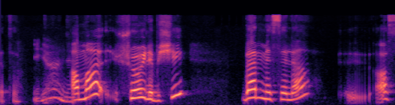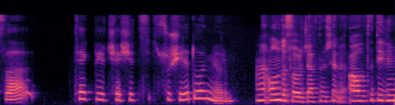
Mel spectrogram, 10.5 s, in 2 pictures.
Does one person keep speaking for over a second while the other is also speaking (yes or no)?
no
